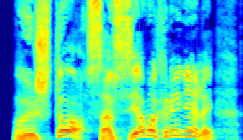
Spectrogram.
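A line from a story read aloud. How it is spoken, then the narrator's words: Yelling. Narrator (Russian): заорал Гарри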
